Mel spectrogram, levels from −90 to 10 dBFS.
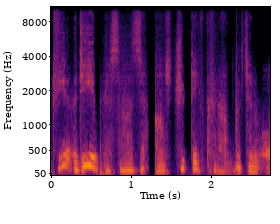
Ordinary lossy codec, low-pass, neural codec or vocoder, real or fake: none; 9.9 kHz; codec, 44.1 kHz, 0.9 kbps, DAC; fake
